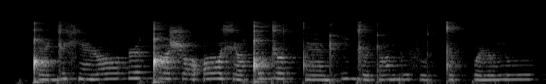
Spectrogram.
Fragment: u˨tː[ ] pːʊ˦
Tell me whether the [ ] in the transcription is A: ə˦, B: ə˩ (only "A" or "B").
A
